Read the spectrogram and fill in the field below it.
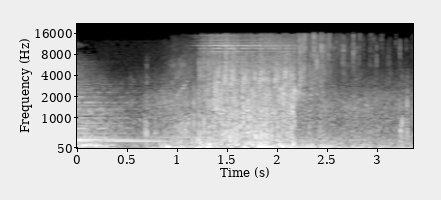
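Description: A heavy stone pillar rumbles as it rises out of the ground.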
